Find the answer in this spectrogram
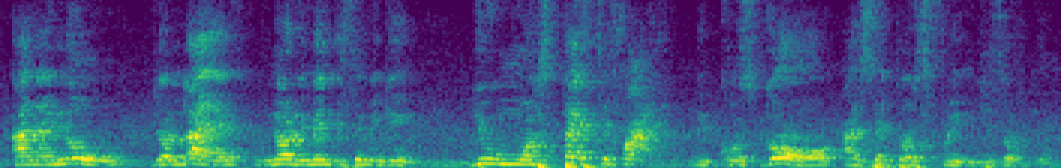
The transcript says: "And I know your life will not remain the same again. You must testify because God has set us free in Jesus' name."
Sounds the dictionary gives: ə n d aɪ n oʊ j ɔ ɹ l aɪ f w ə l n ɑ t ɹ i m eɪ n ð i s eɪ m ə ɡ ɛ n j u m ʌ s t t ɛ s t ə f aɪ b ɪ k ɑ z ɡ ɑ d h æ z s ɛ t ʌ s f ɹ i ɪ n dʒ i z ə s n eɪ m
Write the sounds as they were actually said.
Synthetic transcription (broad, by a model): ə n aɪ n oʊ j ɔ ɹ l aɪ f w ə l n ɑ t ɹ i m eɪ n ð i s eɪ m ə ɡ ɛ n j u m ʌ s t t ɛ s t ə f aɪ b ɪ k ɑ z ɡ ɑ d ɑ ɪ s ɛ t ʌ s f ɹ i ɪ n dʒ i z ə s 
